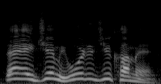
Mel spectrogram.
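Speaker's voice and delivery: high-pitched hail to a newcomer; calling out greeting. Real, not acted. Teacher greeting student who just came in, calling out. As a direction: pitch it up, call over to them.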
